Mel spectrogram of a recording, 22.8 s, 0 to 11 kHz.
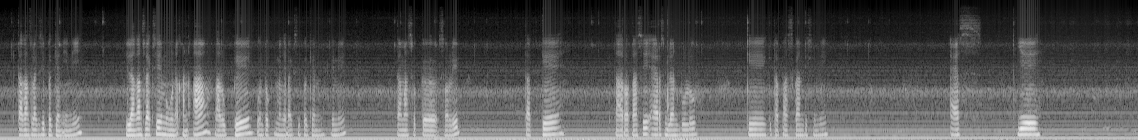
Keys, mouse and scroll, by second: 3.2 b, 4.6 KP_1, 8.4 u, 12.3 a, 15.2 a, 15.2 b, 15.8 a.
